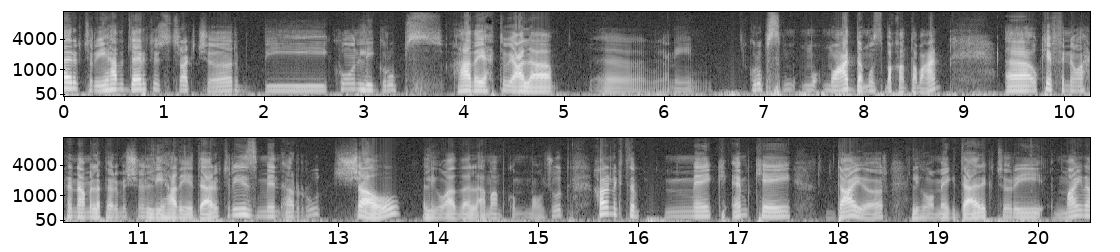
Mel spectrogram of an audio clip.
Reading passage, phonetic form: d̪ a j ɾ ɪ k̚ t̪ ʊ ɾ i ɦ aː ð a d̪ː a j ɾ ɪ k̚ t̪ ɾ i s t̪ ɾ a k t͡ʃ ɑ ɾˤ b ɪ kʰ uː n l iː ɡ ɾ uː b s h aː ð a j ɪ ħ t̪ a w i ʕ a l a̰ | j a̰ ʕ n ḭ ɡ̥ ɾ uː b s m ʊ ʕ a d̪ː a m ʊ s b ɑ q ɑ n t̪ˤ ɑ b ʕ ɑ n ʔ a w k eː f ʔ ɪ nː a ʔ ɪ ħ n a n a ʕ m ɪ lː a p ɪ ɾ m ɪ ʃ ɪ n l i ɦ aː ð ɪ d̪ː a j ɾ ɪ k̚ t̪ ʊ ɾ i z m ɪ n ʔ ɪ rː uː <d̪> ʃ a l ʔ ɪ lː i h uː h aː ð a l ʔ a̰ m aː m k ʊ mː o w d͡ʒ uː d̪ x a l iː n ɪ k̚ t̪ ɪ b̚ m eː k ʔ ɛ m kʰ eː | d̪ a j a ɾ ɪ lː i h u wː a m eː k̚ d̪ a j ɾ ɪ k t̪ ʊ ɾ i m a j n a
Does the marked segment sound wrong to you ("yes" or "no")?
yes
